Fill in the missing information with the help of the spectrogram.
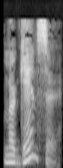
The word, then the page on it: merganser: British English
